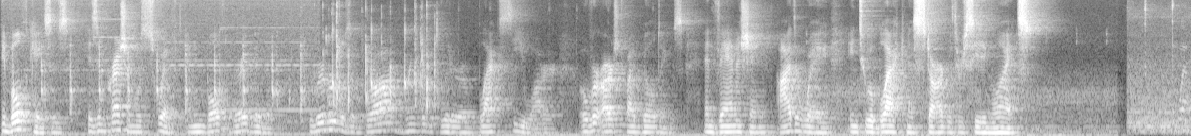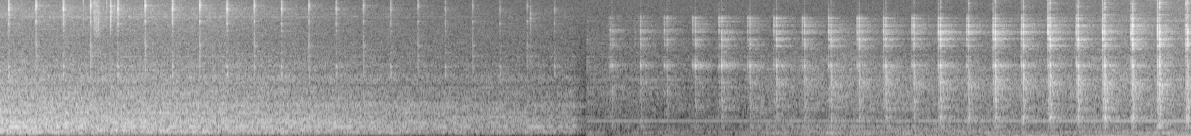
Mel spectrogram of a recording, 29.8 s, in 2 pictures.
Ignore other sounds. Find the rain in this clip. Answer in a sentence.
The rain can't be heard in this clip.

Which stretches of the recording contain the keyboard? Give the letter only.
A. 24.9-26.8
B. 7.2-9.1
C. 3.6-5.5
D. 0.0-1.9
C.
